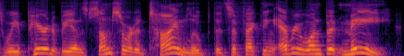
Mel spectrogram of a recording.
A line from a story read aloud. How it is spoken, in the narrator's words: screams and she says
